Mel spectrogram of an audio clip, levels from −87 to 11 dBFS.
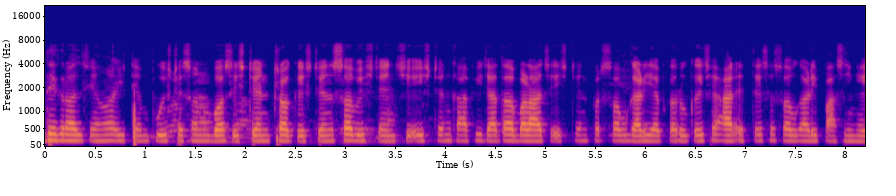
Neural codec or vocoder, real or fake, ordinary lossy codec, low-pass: none; real; none; 7.2 kHz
